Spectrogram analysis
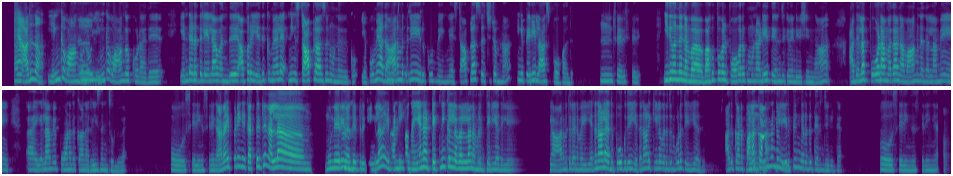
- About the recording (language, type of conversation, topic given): Tamil, podcast, அந்த நாளின் தோல்வி இப்போது உங்கள் கலைப் படைப்புகளை எந்த வகையில் பாதித்திருக்கிறது?
- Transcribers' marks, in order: static; in English: "ஸ்டாப் லாஸ்"; distorted speech; tapping; in English: "ஸ்டாப் லாஸ்"; in English: "லாஸ்"; other background noise; in English: "ரீசன்"; surprised: "ஓ!"; in English: "டெக்னிக்கல் லெவல்"; mechanical hum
